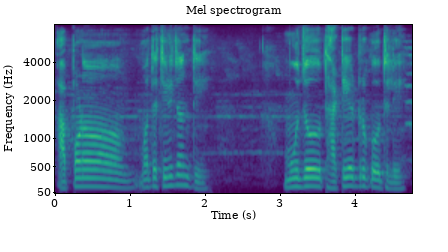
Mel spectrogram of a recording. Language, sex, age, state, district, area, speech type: Odia, male, 18-30, Odisha, Malkangiri, urban, spontaneous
